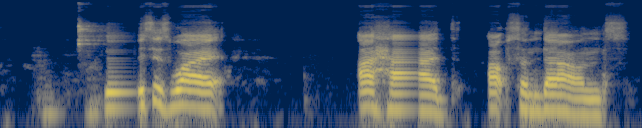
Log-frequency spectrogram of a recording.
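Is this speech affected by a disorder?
Yes: stuttering; a course gave very good speech, strongest about a year ago, now pretty good but stutters constantly; very tired from long work hours, stuttering somewhat more, more on edge about speech; much worse when tired, consistent but not perfect, stutters all the time; here prolonged sounds.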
